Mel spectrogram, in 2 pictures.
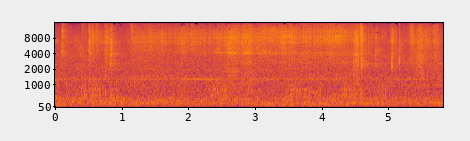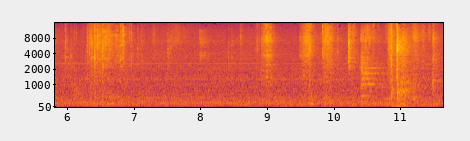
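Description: A blade slits packing tape on a cardboard box.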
